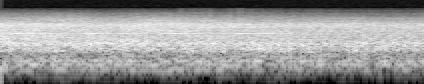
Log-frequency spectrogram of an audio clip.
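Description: Steady rush of passing road traffic, easing off slightly.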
